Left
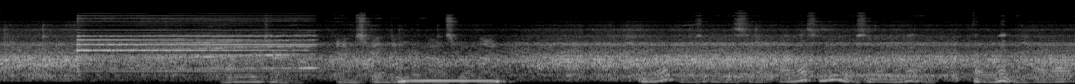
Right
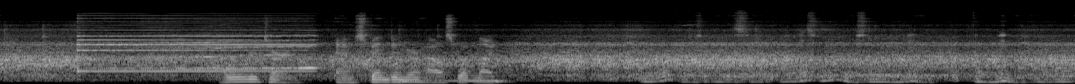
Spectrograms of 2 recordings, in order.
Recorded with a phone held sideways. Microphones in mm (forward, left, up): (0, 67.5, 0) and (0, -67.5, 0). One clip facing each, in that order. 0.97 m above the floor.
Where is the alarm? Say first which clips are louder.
Right 2 dB; 35° right (ahead or behind), 1.5 m.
